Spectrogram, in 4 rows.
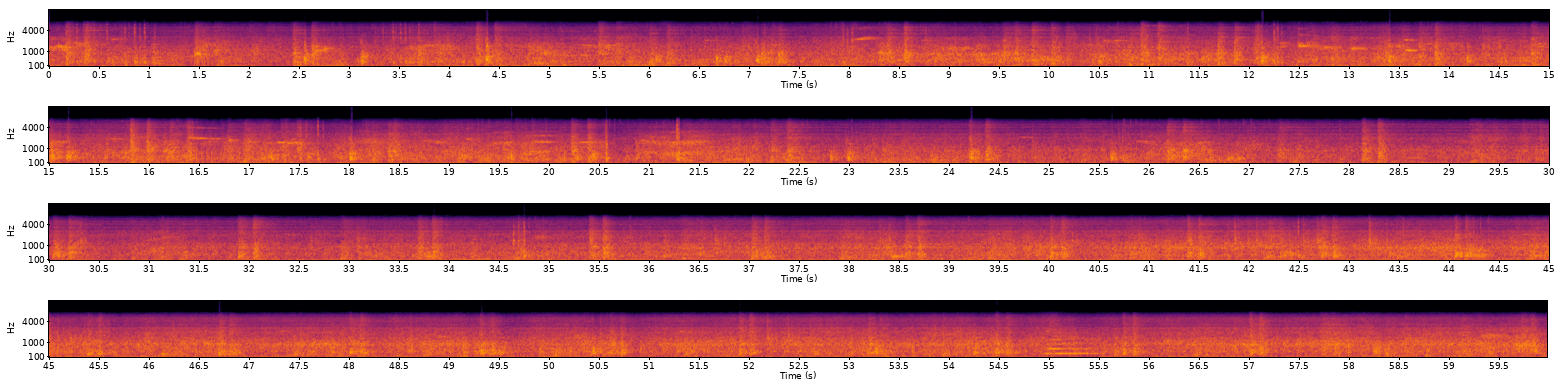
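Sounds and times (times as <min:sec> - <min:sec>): wheel clatter over rail joints: 0:00.0 - 0:59.9
wheels rolling on rails: 0:37.9 - 0:59.9.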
